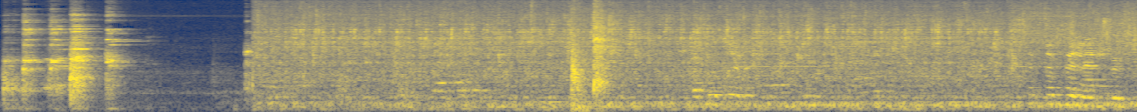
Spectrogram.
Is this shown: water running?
yes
